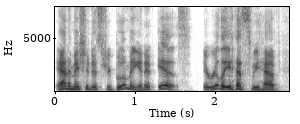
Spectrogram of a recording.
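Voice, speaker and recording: A man's voice: sits high, expressive, fast talker, a bit bright, no echo, clean studio sound. A man hosting a casual interview livecast, talking in an enthusiastic, affirming way. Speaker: host and interviewer.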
